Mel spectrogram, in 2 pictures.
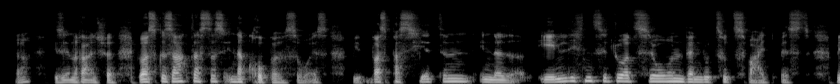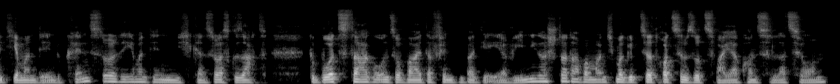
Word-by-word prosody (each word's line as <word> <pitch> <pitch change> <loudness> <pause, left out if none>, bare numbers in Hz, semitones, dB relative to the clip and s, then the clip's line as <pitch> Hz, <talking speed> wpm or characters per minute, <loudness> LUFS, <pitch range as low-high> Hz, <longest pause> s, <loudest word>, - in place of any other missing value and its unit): ja, 115 +5 -8 0.2
diese 100 +1 -3
innere 105 +1 +1
Einstellung. 95 -3 -3 0.2
Du 120 - +7
hast 120 - +2
gesagt, 135 +1 +2
dass 145 -3 +1
das 135 -1 -2
in 120 - -3
'ner 120 - +4
Gruppe 105 -5 -1
so - - -8
ist. - - -10 0.2
Wie - - -8
was - - +1
passiert 125 +1 -4
denn 135 0 +1
in 115 0 0
'ner 105 -2 0
ähnlichen 150 +8 +2
Situation, 140 -3 +2
wenn 115 -2 +2
du 115 - +1
zu - - -4
zweit - - -7
bist - - -10 0.2
mit - - -2
jemand, 100 -3 +2
den 95 +2 -2
du 85 - -11
kennst 135 +7 -4
oder 135 -1 +3
de 115 - -3
jemand, 120 -2 -3
den 105 -1 -1
du - - +2
nicht 95 -2 -5
kennst? 95 0 -5
Du - - +4
hast 105 - -1
gesagt, 105 0 -1 0.4
Geburtstage 115 +1 +4
und 110 0 +2
so 105 -1 0
weiter 105 +1 +2
finden 105 -2 -3
bei 100 - -1
dir - - -7
eher 95 -1 -5
weniger 125 +8 +2
statt, 140 +1 0
aber 115 -3 +1
manchmal 110 +1 +1
gibt's 110 +2 0
ja 110 - +7
trotzdem 110 0 +2
so 100 +1 +3
Zweierkonstellationen. 100 +1 -4
110 Hz, 210 wpm, -26 LUFS, 100-130 Hz, 0.4 s, Du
